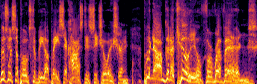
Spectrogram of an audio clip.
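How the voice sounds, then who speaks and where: A man's raspy put-on character voice at fairly high pitch and moderate pace. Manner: menacing, threatening.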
